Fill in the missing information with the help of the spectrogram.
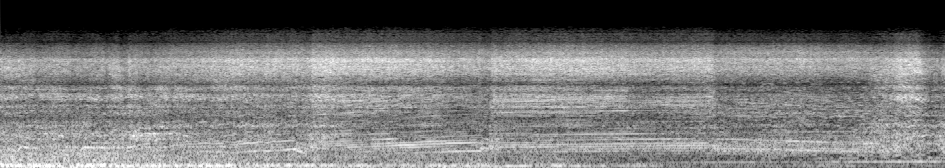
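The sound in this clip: A car engine accelerates in a steady drone whose harmonic tones climb gradually in pitch as it gains speed, with no talking over it.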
